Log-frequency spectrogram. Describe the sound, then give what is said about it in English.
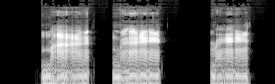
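Llama calls: three drawn-out, nasal, bleating cries with strong harmonics, each about half a second long and separated by short silences, with no talk. “Is that what the noise llamas make? That's a dying giraffe.”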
